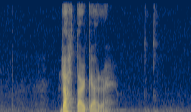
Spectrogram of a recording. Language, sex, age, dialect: Faroese, female, 15-35, Suðurstreymoy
